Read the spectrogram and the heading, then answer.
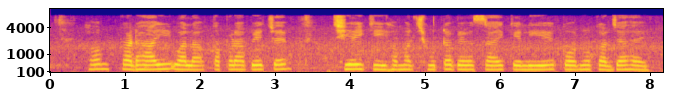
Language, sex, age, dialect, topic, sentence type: Maithili, female, 51-55, Eastern / Thethi, banking, question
